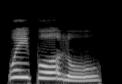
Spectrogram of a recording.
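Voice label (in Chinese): "微波炉", Mandarin Chinese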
